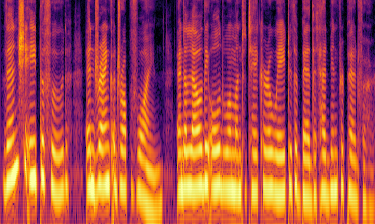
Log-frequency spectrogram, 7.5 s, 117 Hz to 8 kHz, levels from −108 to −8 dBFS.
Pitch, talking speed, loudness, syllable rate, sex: 220 Hz, 230 wpm, -16 LUFS, 5.1 syllables/s, female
